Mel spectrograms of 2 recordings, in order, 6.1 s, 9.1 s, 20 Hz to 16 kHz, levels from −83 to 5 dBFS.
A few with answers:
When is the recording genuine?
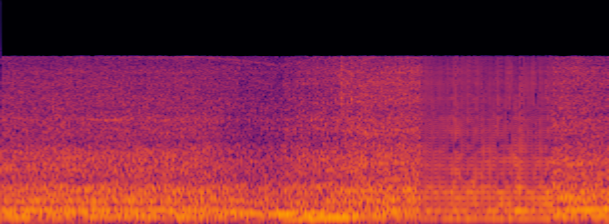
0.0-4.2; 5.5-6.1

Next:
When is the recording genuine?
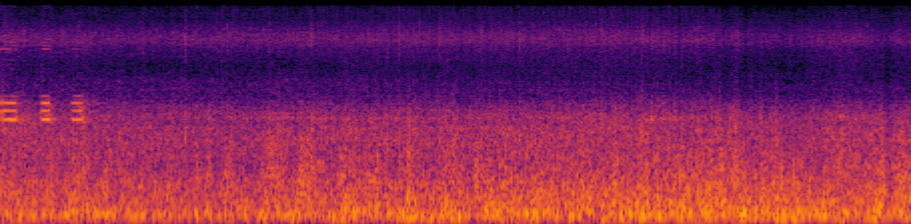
0.0-3.2; 5.1-9.1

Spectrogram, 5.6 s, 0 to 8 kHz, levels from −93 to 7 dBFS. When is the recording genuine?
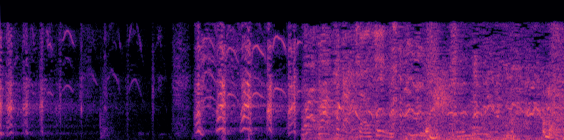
0.0-5.6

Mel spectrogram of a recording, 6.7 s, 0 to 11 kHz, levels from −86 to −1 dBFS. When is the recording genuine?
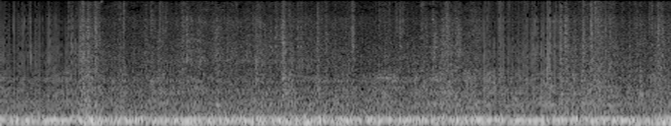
0.8-4.8; 5.6-6.7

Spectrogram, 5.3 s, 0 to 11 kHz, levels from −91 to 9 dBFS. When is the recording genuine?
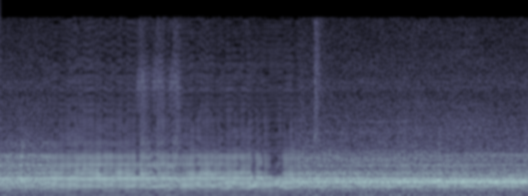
0.0-0.5; 3.0-5.3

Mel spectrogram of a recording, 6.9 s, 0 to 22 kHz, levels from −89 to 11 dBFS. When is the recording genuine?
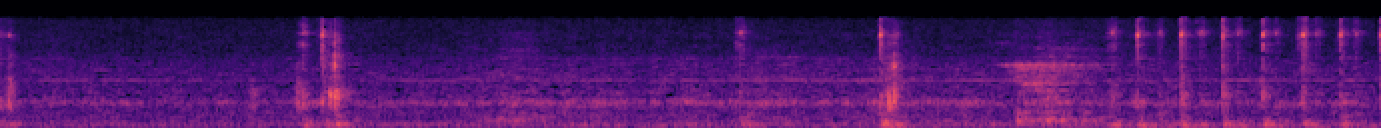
0.0-3.2; 3.9-5.0; 5.8-6.9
